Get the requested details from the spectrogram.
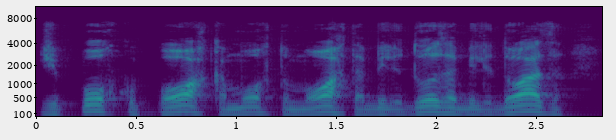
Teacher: nós temos a marca de feminino se dando por uma morfologia concatenativa, anexação do A, mas também se dando pela abertura da vogal. E, só para reforçar, a abertura da vogal nesses casos aqui é submorfêmica.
